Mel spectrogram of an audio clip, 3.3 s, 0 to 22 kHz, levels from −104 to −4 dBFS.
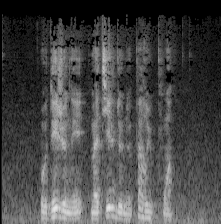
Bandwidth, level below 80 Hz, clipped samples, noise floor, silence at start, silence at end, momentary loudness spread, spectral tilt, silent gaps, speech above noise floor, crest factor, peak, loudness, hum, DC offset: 16.5 kHz; -50 dBFS; under 0.1%; -53 dBFS; 0.6 s; 0.3 s; 13 LU; -4 dB/octave; none; 27 dB; 18 dB; -8 dBFS; -26 LUFS; none; under 0.1%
